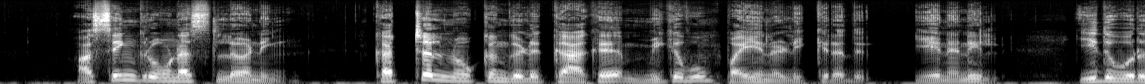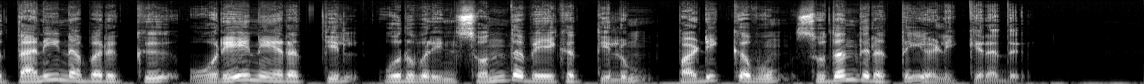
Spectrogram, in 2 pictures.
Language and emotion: Tamil, neutral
